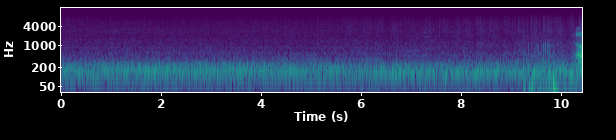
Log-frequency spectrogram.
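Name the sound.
nitro-injected drag racing cars cackling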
